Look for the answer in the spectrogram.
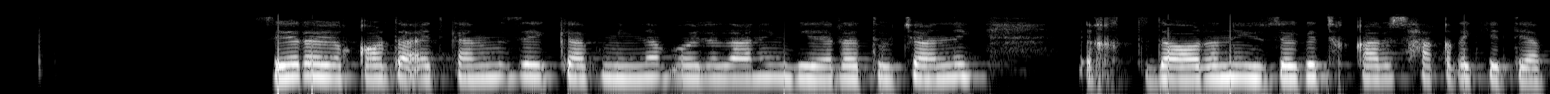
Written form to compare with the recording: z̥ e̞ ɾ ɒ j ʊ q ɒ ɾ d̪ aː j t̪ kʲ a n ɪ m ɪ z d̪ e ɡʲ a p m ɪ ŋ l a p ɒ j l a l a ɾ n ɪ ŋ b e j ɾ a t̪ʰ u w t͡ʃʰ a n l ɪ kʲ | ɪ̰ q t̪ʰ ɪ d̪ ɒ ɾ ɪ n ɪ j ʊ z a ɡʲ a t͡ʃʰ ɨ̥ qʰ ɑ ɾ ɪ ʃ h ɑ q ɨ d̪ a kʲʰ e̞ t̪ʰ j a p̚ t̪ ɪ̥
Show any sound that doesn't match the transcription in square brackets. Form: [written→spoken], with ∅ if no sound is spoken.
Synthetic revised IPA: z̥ e̞ ɾ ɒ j ʊ q ɒ ɾ d̪ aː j t̪ kʲ a n ɪ m ɪ z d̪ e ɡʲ a p m ɪ ŋ l a p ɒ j l a l a ɾ n ɪ ŋ b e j ɾ a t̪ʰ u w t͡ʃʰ a n l ɪ kʲ | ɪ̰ q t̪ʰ ɪ d̪ ɒ ɾ ɪ n ɪ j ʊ z a ɡʲ a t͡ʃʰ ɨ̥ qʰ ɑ ɾ ɪ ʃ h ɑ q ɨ d̪ a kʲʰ e̞ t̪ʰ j a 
